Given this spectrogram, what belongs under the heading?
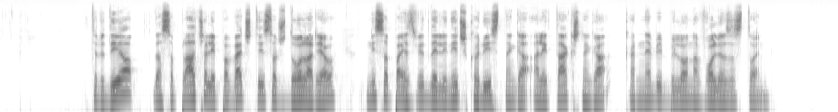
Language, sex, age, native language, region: Slovenian, male, 18-29, Slovenian, Savinja region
